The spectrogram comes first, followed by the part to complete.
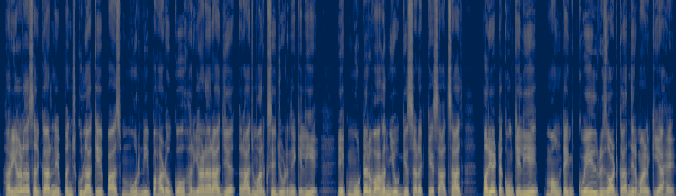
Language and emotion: Hindi, neutral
